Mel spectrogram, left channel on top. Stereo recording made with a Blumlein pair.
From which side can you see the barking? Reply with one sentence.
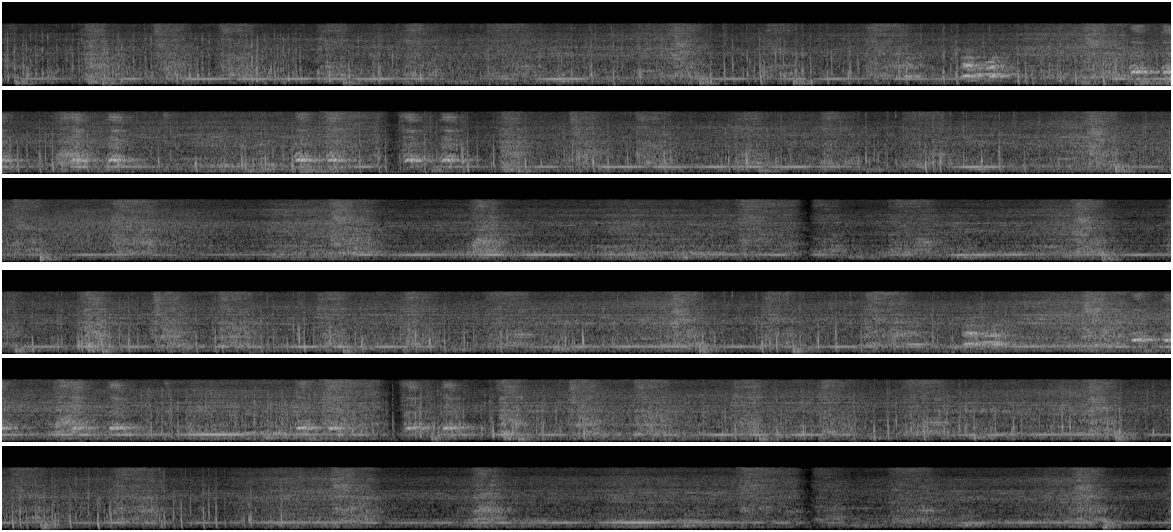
In this clip you hear the barking on the left.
